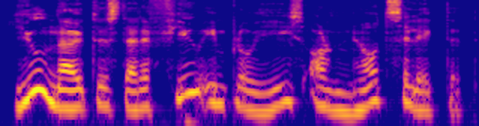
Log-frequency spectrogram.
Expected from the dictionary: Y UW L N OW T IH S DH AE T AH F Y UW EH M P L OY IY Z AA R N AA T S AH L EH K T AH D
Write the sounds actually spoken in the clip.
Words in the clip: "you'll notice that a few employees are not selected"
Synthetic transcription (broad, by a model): Y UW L N OW T IH S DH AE T AH F Y UW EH M P L OY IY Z AA R N AA T S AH L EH K T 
